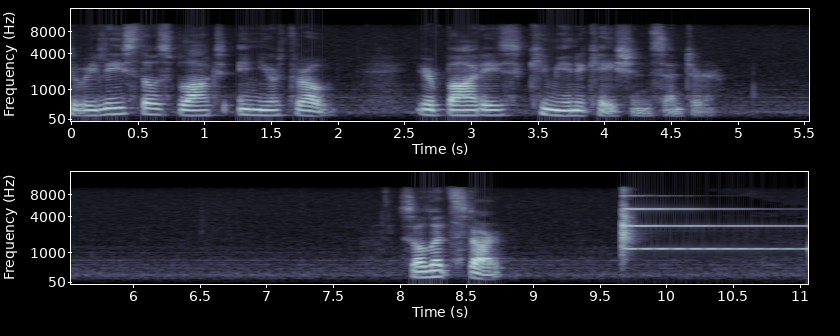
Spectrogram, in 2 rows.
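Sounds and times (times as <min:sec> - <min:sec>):
speech: 0:00.0 - 0:02.0, 0:02.6 - 0:04.9, 0:08.0 - 0:08.8
bright bell struck to begin a new moon meditation: 0:09.7 - 0:11.0.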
